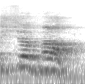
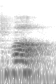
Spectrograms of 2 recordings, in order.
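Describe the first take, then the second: First: A full vowel is heard between sh and v. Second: It is said fast, with no vowel between sh and v. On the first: "it's really shava" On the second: "you say it fast, so it'll sound shva"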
